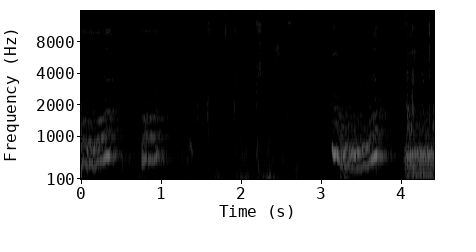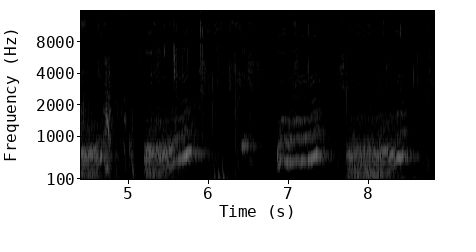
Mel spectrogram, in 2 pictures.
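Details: Shih Tzu puppies and their father indoors on Thanksgiving, the father whining in the background: bursts of high, bending whines and squeaky whimpers separated by short pauses, with some low growly notes.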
